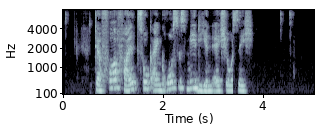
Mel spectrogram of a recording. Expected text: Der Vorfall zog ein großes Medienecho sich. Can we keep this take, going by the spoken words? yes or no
yes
